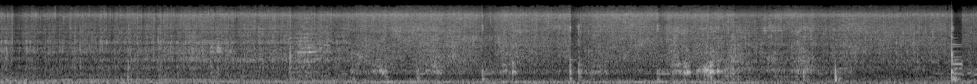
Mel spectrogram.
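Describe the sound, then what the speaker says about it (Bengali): Marinated pomfret pieces going into spice paste frying in a pan, a loud continuous sizzle with scattered stirring scrapes and clicks throughout, close up and without speech. "মশলা কষানো হয়ে গেছে এবারে যে মাখানো মাছটা দিয়ে দেবো"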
